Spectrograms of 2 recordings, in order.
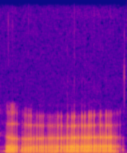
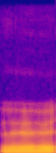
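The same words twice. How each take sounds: First: A very low voice breaking into a croak. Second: A low voice held steady and smooth. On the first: "it's a croak" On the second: "steady like uh"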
